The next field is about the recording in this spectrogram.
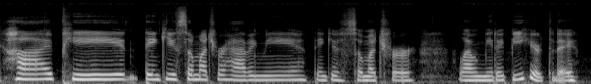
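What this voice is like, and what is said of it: Polished radio announcer voice. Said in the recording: “Nice radio voice.”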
